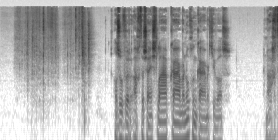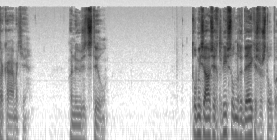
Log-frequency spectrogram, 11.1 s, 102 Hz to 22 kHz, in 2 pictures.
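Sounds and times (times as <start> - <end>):
crisp paper rustling and crinkling: 0.0 - 2.0
speech: 1.7 - 4.7, 5.3 - 6.2, 7.0 - 7.8, 9.4 - 11.0.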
